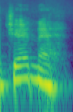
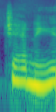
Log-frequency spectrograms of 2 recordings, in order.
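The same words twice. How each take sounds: First: The name is said with a broad local ending. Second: The name is said in a neutral accent. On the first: "We do the ne on the end" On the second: "I don't say like, my name's Jenny"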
